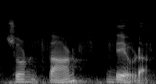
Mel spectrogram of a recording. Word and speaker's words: सुरतान देवड़ा: सुरताना या फिर एक और नाम से इसका आ जाता है सुरतान के नाम से, इसको सही तरीके से प्रोनाउंस किया जाता है सुरतान देवड़ा।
